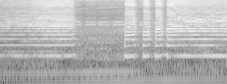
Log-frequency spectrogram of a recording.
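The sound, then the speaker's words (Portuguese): A loud, sustained truck air horn blares as the truck passes a street demonstration in Brazil, broken by a few quick stuttering blasts toward the end, over steady low engine rumble and road noise; vehicles honk in support of the protest. “É no momento que passa aqui o caminhão, né? E há um aceno popular aqui natural, alguns veículos acenam em apoio à manifestação.”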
